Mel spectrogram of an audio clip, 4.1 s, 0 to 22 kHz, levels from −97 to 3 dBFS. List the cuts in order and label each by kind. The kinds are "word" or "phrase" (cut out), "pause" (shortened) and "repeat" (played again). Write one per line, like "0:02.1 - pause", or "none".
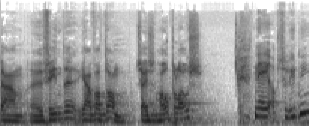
0:02.1 - word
